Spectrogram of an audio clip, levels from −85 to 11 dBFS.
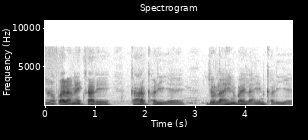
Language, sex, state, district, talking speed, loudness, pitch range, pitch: Hindi, male, Chhattisgarh, Kabirdham, 155 wpm, -19 LUFS, 115-145 Hz, 125 Hz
